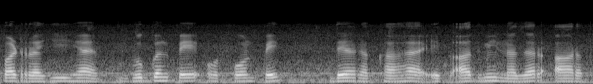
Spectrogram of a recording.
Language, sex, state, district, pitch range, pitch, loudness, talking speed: Hindi, male, Haryana, Charkhi Dadri, 140-155 Hz, 150 Hz, -15 LUFS, 160 wpm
